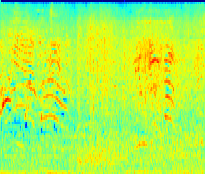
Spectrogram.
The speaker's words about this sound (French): Ah, les feux d'artifice commencent.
